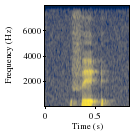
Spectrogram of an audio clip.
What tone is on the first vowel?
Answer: falling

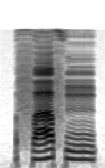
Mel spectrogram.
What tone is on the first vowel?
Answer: rising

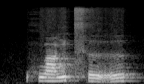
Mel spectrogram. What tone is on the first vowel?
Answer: rising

